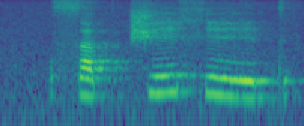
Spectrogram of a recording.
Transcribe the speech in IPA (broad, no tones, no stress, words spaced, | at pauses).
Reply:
satt͡ʃe xet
